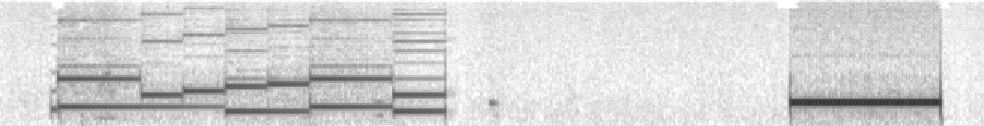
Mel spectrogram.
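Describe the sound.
Telephone tones while a call is transferred to another person: a short electronic melody of stepped notes, a pause with a tiny blip, then one steady, louder tone that cuts off abruptly.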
